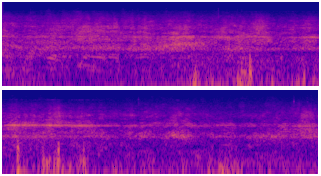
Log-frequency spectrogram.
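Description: Radio-controlled model HondaJet jet flying past at a distance, a steady high whine over a hiss. Irregular low thumps of wind on the microphone come through, the strongest about three seconds in.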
